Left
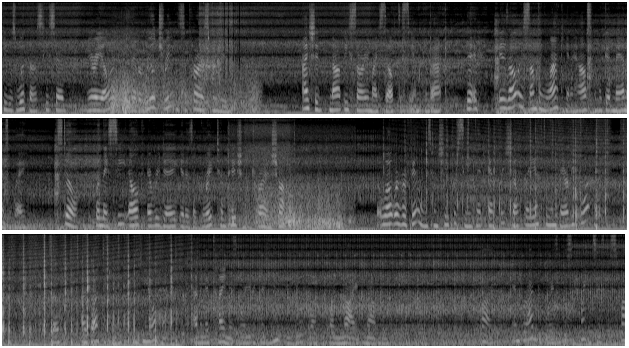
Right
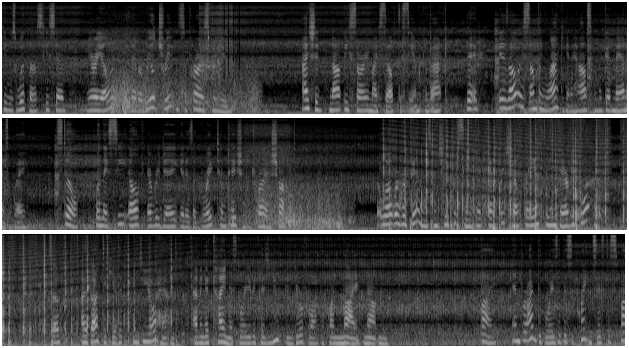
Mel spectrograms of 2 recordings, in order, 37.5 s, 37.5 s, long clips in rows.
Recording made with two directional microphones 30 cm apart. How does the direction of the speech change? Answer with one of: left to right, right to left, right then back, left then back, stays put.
left to right.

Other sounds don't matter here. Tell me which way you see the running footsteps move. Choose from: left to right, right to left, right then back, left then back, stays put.
right to left.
